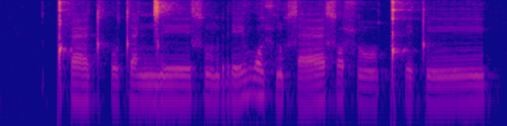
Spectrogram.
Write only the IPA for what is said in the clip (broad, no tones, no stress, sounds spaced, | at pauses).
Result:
ǃʰ æ tʰ o t æ ŋ͡ǀ eː s õ r e v ɔ ɕ õ s æː s ɔ ɬ ɔ̃ː ǃʰ e t ẽː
